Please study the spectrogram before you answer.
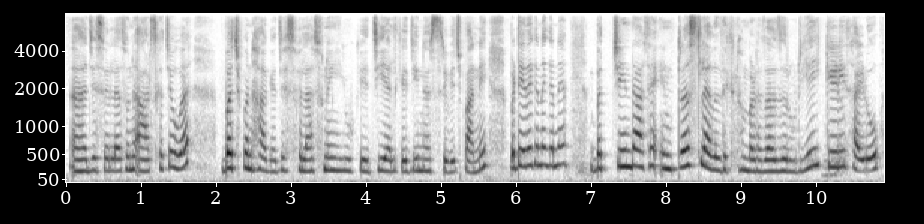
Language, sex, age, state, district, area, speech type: Dogri, female, 18-30, Jammu and Kashmir, Udhampur, rural, spontaneous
